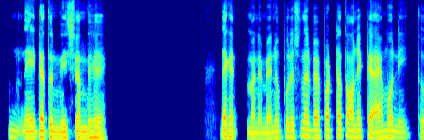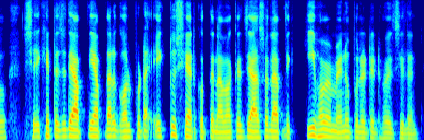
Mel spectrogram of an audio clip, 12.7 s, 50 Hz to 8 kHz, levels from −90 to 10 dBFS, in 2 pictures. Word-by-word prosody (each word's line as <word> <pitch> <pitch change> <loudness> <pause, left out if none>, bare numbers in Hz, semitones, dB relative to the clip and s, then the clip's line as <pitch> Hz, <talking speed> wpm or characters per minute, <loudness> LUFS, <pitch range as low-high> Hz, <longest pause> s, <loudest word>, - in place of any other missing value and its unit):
উম 130 -2 -5 0.2
এইটা 120 +1 +5
তো - - +4
নিঃসন্দেহে। 115 0 +2 1.8
দেখেন, 135 -2 +4 0.2
মানে 105 -1 -1
manipulation 125 +5 -2
এর 140 - +1
ব্যাপারটা 130 +1 +2
তো - - +3
অনেকটা 130 0 +1 0.2
এমনই। 120 -3 -1 0.2
তো - - -9 0.5
সেক্ষেত্রে 135 +2 -2
যদি 140 +1 0
আপনি 150 - -9
আপনার 145 +1 0
গল্পটা 125 +1 -2 0.2
একটু 140 +5 -4
share 135 -2 +3
করতেন 120 0 -3
আমাকে 115 +3 -2
যে, 130 - +1
আসলে 125 +1 -2
আপনি 125 - -10 0.3
কিভাবে 145 -3 +2
manipulated 115 -1 -3
হয়েছিলেন? 100 -3 -6
125 Hz, 130 wpm, -24 LUFS, 115-135 Hz, 1.8 s, এইটা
